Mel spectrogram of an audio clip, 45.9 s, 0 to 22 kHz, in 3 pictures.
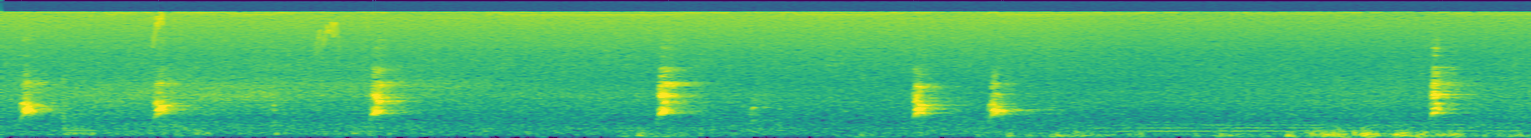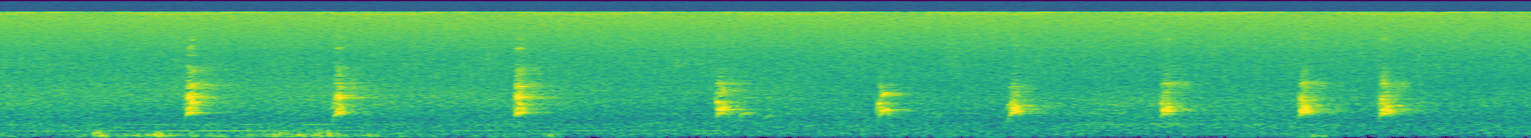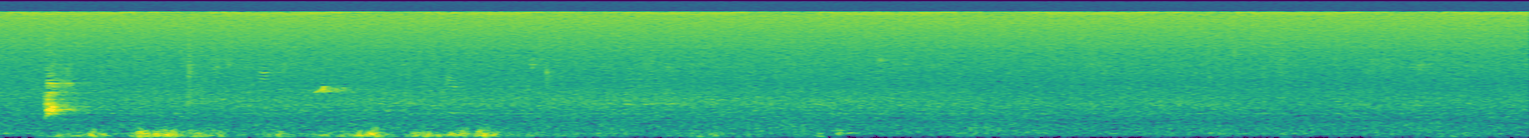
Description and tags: A21 Night Close dog
Night time atmosphere recorded near Biggin Hill in Kent, England, I used a Sony stereo condenser microphone and recorded onto a Sony Mini disc. The A21 to Hastings is 200 metres away.
field-recording, atmosphere, ambience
